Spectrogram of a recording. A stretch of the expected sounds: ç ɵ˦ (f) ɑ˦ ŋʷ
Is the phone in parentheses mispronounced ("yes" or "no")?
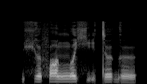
no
